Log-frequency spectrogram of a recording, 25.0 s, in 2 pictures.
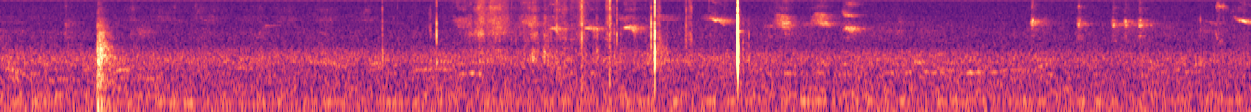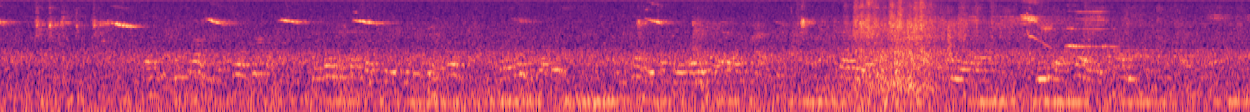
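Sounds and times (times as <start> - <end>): small birds chirping: 1.4 - 3.8, 4.4 - 9.3, 10.2 - 18.2, 18.8 - 21.3, 22.1 - 25.0.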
